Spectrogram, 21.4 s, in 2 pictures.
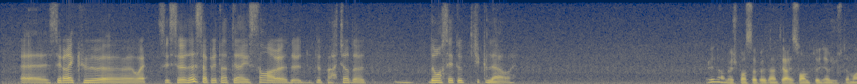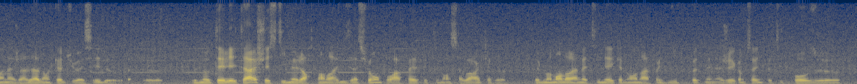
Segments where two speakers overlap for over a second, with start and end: none

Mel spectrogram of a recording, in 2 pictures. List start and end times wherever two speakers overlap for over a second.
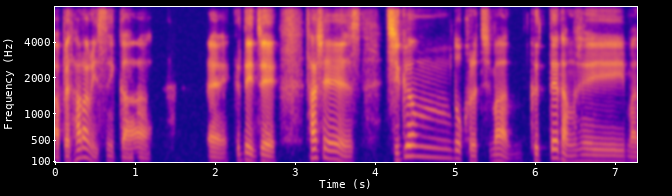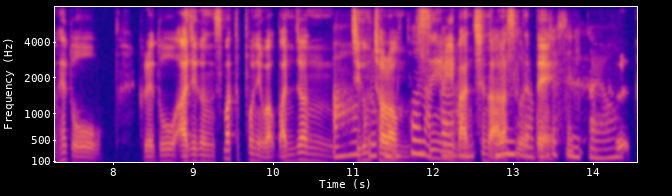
11.0-13.5

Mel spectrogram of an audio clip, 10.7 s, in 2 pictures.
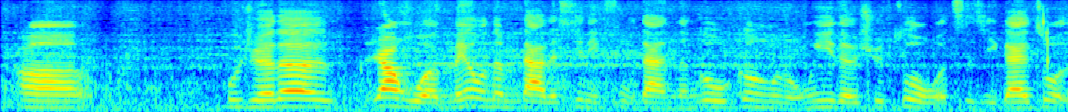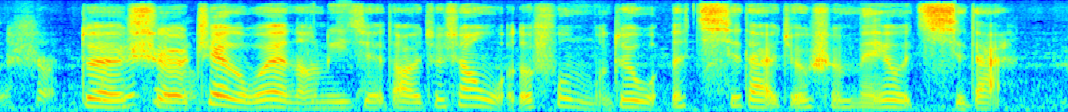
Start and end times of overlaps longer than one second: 5.8-7.0

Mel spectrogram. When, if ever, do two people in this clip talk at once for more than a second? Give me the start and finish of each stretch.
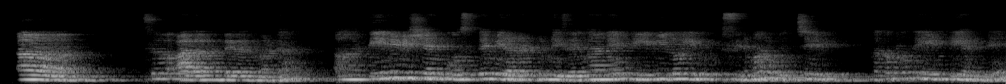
none

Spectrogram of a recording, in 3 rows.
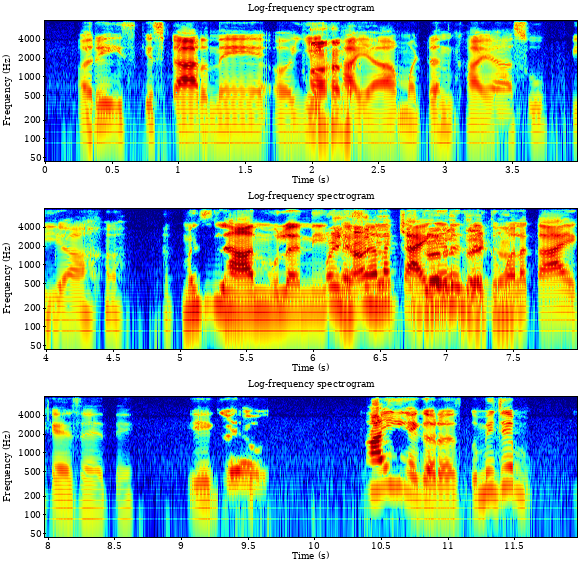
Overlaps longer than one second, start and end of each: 6.2-7.5

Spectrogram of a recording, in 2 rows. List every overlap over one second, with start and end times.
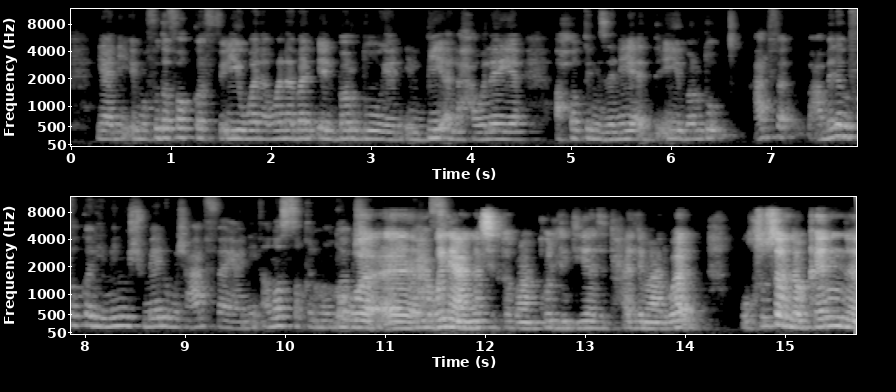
10.3-11.8

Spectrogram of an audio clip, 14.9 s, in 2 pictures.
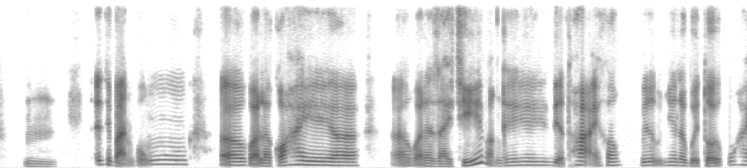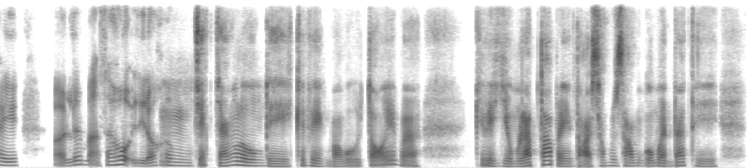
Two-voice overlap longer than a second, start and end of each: none

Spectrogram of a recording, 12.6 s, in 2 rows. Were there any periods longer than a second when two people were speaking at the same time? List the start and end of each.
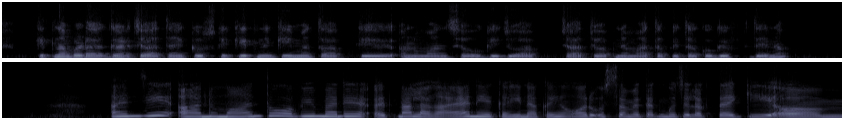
none

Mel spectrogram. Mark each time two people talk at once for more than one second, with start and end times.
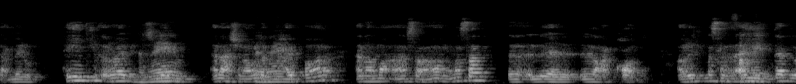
none

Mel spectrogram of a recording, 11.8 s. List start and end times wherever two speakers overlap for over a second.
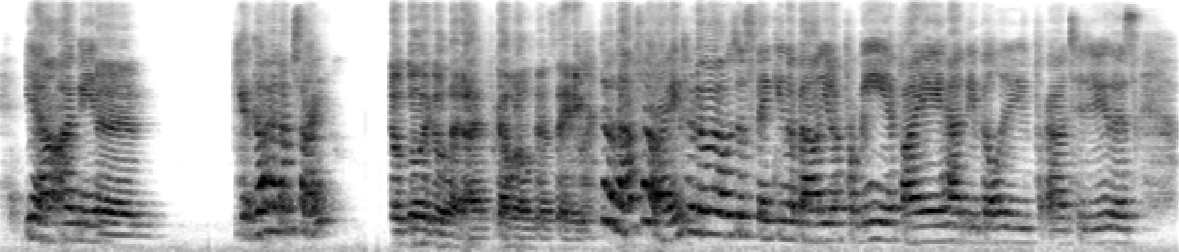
none

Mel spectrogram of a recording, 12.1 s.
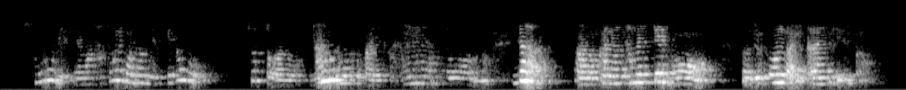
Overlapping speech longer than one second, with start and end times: none

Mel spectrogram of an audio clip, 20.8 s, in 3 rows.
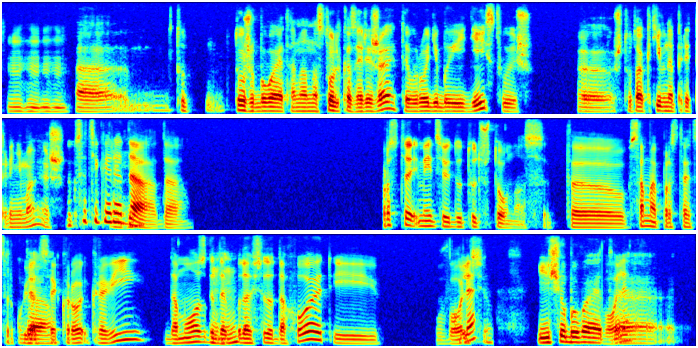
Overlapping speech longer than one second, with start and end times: none

